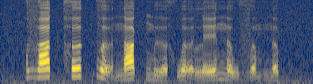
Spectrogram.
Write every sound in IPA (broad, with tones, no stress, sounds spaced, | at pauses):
v a˦˥ t̚ h əː˦˥ k̚ v ə̰ː˧˨ n a˦˥ k̚ m ɨ˧˩ ə̯ h w ə̰ː˧˨ l e˨˦ n ə˨˩ w v ə˧˩ m n ə˦˥ p̚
